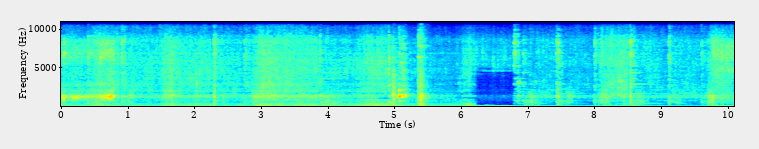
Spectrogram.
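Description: Cubed potatoes frying in hot oil in a karahi, sizzling steadily. A spatula stirs them, scraping and clicking against the pan now and then.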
